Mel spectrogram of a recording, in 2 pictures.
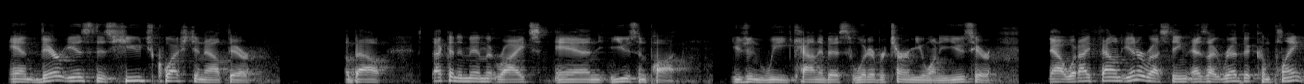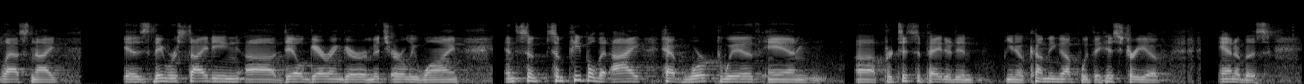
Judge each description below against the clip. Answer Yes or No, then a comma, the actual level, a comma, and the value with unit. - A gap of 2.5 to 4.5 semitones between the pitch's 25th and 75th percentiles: Yes, average, 3.8 semitones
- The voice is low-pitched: Yes, low, 120 Hz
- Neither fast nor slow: Yes, average, 155 wpm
